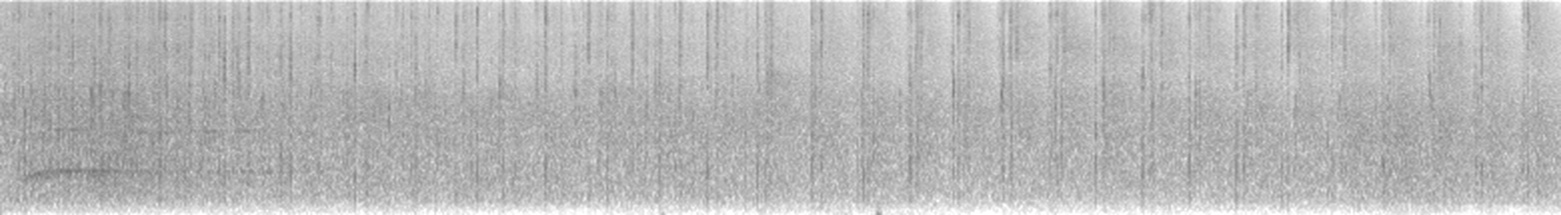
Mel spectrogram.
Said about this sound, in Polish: Jeszcze raz wielkie brawa dla tych, którzy to zrobią.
